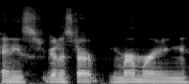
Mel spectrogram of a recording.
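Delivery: ordinary talk, nothing marked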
